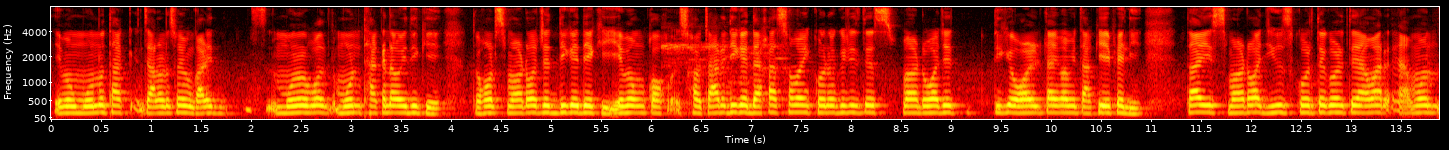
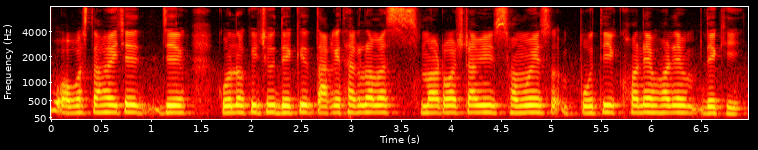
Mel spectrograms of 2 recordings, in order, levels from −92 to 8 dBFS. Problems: none marked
